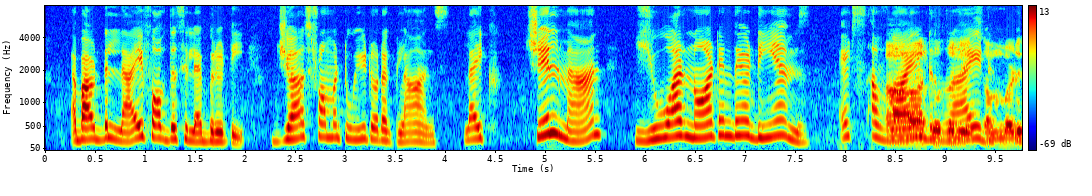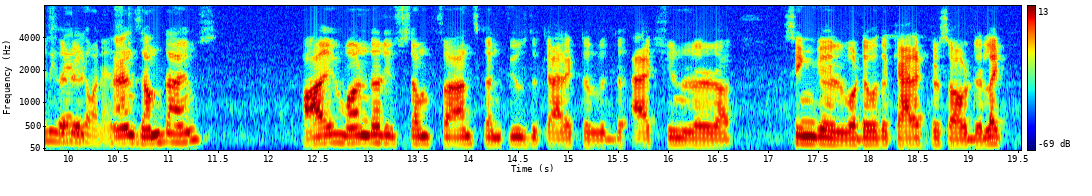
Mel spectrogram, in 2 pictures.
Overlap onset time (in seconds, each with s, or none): 8.4 s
